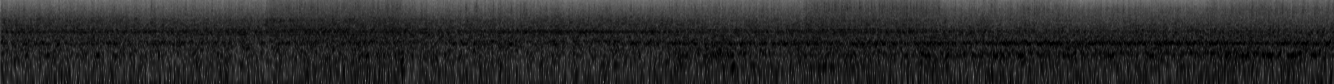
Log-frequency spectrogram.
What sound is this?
All I had to do was upload the sound of a mini waterfall and screw up the formating a little. I don't know what anyone could use it for but there may be somebody out there...
static, effects, fm, water, natural, radio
